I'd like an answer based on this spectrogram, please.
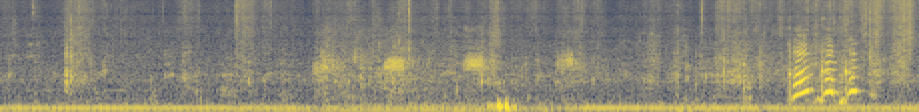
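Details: Ten-week-old Giant Schnauzer puppy on an outing, giving a short burst of high, wavering whining yelps near the end, after people talking and a steady low rumble in the background.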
